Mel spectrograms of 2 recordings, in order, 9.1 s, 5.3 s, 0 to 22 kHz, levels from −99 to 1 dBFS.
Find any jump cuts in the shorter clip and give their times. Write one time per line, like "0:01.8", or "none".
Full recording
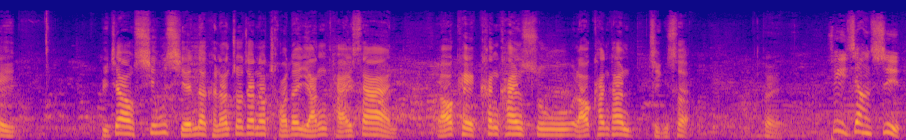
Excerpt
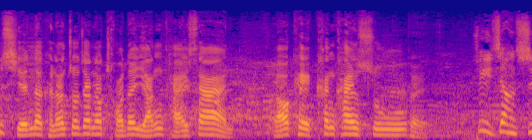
0:04.1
